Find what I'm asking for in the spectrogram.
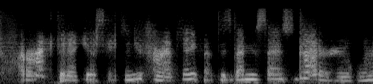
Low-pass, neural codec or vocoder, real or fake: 14.4 kHz; codec, 44.1 kHz, 0.9 kbps, DAC; fake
